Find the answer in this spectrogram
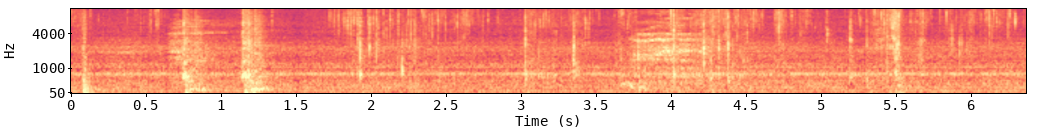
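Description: A metal spoon stirs and scrapes through thick mashed potatoes in a plastic mixing bowl. The spoon knocks sharply against the bowl a few times in the first second or so, then soft squishing scrapes follow. A faint steady hum runs underneath.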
